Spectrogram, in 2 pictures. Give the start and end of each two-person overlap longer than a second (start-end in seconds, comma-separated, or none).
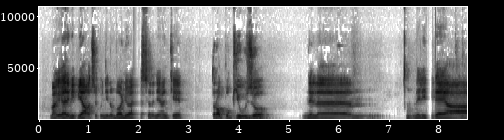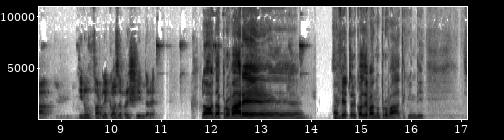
none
